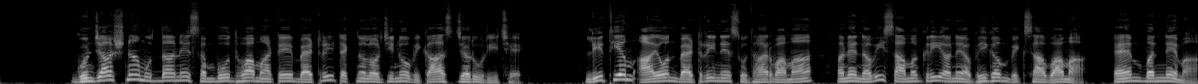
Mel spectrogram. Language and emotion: Gujarati, neutral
